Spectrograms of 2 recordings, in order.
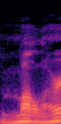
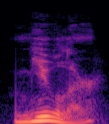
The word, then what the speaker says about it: Mueller: and by the way it's pronounced muller and not mueller and even though it's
